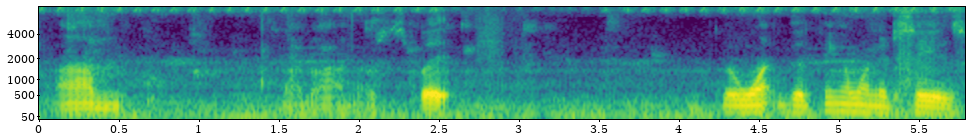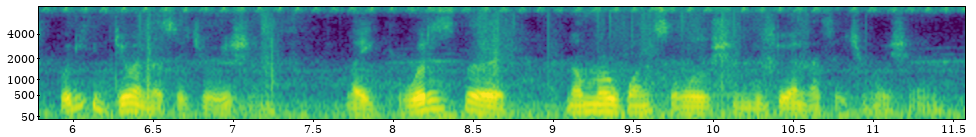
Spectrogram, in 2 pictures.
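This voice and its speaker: Speaking at a medium pitch and moderate pace, a man shows vocal fry and very wide pitch swings. His loudness shifts a great deal, and he takes long, frequent pauses. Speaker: vlogger. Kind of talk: casual monologue to camera. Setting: outdoors at night. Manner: halting, filler-heavy; speaking fairly loud.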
